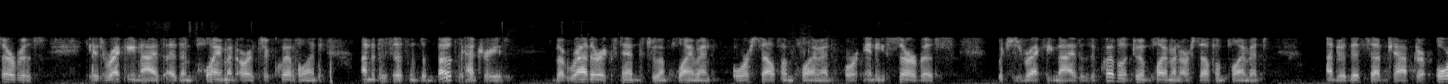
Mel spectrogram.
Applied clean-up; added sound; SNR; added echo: none; none; none; none.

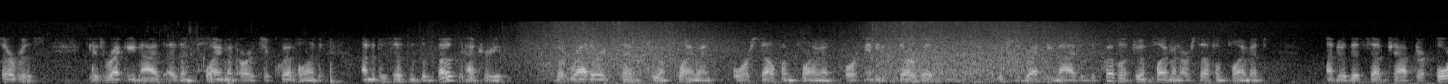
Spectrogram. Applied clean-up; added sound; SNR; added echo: none; Waves, surf; 9 dB; reverberation time 0.4 s.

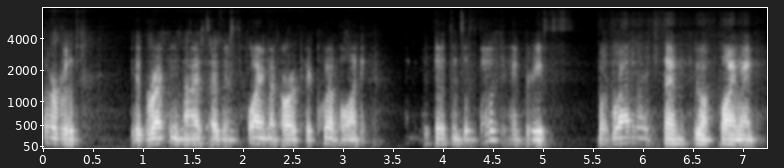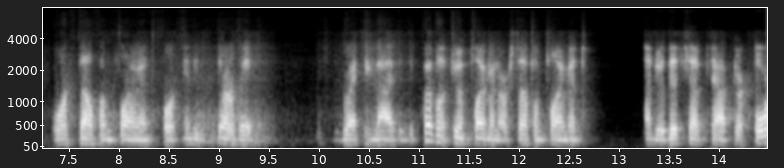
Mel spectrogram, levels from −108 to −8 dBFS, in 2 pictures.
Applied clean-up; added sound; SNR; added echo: neural mask model DeepFilterNet 3.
